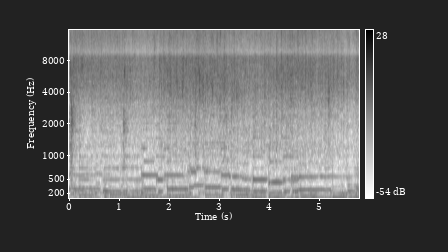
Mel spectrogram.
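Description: Shredded cabbage dropping into hot oil in a stainless steel wok, which sets off a sudden, loud sizzle that then runs on steadily as the vegetables fry.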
